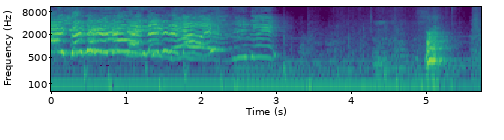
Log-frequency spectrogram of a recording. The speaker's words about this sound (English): Dog!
